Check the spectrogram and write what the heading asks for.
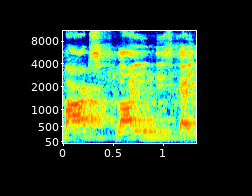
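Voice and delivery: each word spaced out, very slowly; slow dictation. Shown as a demonstration. Teacher dictating an example sentence to students, slow and deliberate. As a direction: read it slowly for the class to copy. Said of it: "কিন্তু অথচ".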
